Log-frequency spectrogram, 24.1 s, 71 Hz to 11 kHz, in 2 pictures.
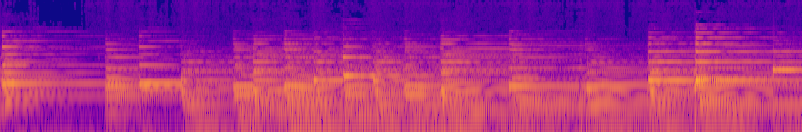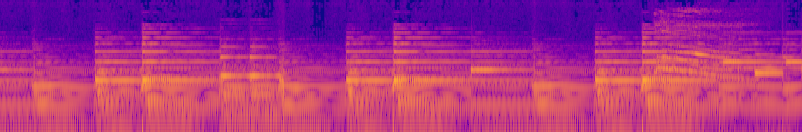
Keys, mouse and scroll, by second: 8.6 alt+click, 9.7 alt+right click, 10.0 alt+click, 10.1 alt+click, 10.4 alt+click, 10.4 alt+double middle click, 17.6 click, 23.9 click.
